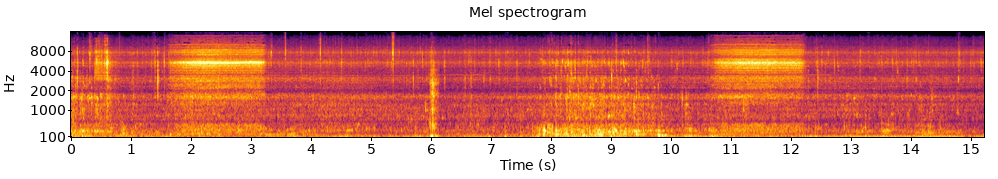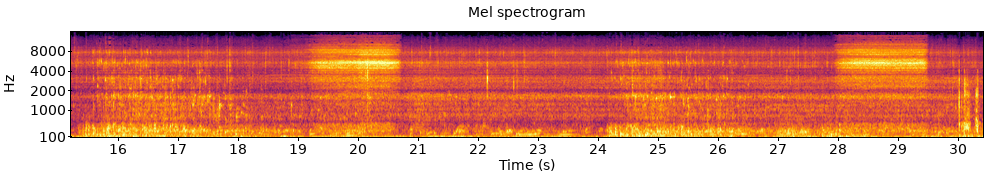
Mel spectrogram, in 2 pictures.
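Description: Scuba diver breathing through a regulator underwater, four breaths about nine seconds apart: each inhale is a hiss of about a second from the demand valve, and each exhale is a burst of rumbling, bubbling exhaust lasting two to three seconds. A steady low hum runs underneath.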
